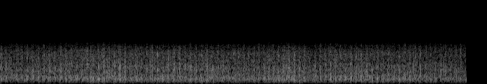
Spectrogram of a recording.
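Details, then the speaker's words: Grid coupling heard through a heterodyned ultrasound data collector: a rough, gritty hiss with repetitive impacts at running speed. Friction from lack of lubrication. "so let's look at a coupling that needs lubrication so for example a grid coupling which requires lubrication as um friction increases through lack of lubrication we're going to start to hear something"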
